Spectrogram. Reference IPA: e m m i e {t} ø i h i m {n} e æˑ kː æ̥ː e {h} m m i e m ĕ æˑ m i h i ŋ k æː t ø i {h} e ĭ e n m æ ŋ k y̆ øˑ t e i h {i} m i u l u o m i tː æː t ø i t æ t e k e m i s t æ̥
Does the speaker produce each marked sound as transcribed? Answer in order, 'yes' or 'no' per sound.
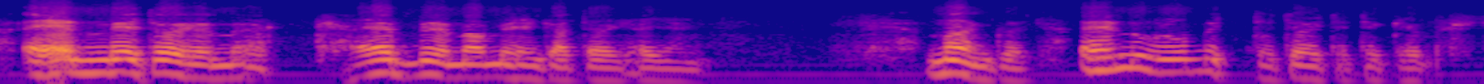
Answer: yes, no, no, yes, no

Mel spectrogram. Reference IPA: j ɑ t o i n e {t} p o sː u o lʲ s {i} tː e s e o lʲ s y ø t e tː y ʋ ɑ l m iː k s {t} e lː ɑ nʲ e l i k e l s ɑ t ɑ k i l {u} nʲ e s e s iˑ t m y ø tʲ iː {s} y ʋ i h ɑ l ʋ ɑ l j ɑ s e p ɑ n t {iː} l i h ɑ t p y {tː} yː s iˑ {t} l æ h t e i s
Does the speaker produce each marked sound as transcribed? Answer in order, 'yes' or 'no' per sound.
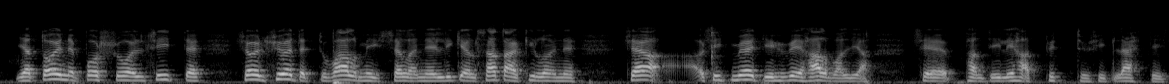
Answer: no, no, no, no, no, yes, yes, yes

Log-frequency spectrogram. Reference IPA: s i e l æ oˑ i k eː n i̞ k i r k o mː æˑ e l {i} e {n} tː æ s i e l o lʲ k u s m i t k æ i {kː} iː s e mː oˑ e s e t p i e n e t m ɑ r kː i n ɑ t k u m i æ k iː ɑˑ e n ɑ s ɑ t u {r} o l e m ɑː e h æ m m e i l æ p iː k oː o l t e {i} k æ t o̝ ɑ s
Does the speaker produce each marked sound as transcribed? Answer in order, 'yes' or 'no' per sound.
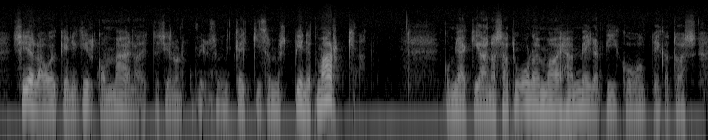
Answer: no, no, yes, no, yes

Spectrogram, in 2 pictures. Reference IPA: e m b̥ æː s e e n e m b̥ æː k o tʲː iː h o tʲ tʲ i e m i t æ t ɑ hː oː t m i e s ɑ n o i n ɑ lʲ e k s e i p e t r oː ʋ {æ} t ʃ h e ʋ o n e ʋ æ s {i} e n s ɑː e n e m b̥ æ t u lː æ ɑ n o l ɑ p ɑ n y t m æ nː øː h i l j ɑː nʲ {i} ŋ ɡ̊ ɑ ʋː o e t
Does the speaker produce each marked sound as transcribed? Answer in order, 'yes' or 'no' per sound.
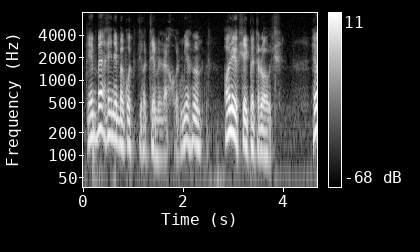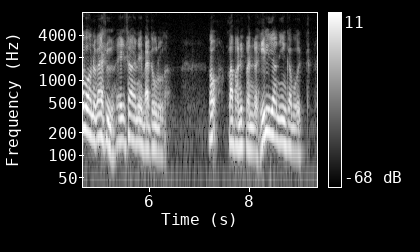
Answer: no, no, no

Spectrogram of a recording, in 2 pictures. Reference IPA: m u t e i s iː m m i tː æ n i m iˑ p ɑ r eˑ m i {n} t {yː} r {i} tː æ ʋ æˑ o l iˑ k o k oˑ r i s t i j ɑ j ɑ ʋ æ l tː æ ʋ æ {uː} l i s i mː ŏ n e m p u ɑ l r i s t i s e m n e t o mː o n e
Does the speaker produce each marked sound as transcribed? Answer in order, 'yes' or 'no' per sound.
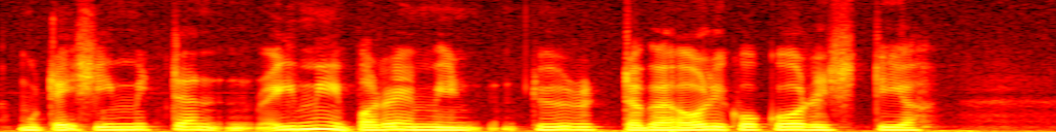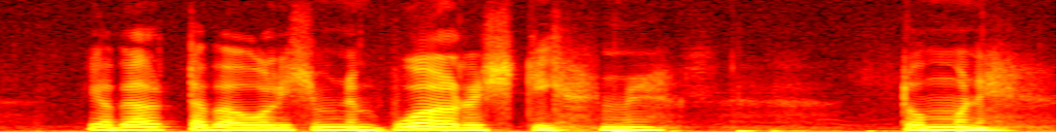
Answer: yes, yes, no, no

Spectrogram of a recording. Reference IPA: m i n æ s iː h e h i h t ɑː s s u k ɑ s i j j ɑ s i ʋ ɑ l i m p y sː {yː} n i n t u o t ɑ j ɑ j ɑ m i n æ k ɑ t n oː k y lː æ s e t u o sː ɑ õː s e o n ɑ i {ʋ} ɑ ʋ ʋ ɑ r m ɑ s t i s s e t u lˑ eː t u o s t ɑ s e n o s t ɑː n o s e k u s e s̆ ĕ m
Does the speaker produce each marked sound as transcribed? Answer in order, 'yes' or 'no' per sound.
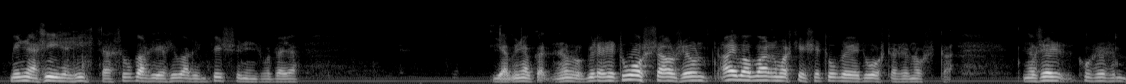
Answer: no, yes

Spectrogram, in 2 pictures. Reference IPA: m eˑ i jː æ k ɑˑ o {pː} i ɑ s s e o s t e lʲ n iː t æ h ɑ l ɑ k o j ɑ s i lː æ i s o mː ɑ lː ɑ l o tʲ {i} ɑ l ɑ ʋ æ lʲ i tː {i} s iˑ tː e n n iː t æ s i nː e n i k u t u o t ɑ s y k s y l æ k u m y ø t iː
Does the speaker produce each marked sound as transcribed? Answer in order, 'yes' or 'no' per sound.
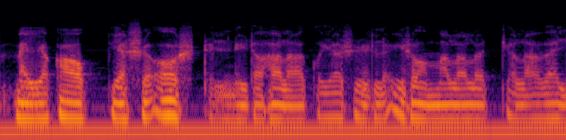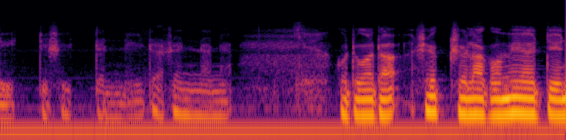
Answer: yes, no, yes

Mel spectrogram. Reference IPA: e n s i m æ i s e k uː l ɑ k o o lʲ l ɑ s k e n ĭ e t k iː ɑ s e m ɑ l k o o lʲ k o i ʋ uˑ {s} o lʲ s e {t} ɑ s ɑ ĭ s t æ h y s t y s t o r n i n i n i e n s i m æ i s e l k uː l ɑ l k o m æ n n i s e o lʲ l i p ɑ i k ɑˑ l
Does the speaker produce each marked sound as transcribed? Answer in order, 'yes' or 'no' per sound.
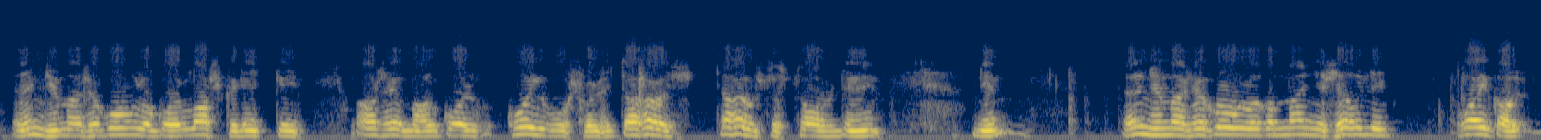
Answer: no, yes

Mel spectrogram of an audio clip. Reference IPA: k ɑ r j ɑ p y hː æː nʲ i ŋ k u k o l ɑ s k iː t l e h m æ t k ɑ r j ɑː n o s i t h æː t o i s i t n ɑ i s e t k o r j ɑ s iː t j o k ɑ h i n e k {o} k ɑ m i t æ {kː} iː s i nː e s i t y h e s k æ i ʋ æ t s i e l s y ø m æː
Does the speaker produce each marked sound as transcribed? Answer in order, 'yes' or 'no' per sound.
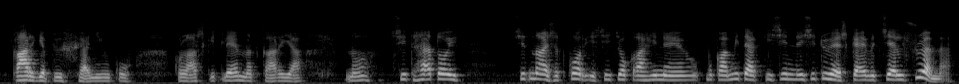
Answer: no, yes

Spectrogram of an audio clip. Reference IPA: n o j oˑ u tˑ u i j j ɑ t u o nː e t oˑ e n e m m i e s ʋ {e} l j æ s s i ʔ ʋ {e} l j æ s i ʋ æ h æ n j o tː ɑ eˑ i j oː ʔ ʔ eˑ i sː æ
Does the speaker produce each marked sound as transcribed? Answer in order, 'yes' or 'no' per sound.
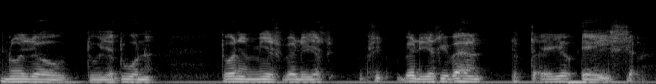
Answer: no, no

